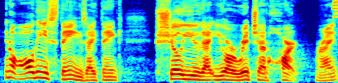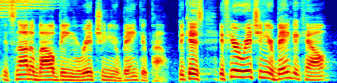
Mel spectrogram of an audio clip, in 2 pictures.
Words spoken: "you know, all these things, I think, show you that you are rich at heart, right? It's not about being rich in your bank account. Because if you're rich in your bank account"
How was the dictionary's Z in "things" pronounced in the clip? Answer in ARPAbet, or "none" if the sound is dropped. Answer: Z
